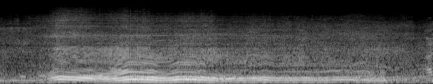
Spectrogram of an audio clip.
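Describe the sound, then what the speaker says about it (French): Motocross race bike at an MXGP round in Agueda, Portugal, its engine screaming at high revs with a rising and falling pitch as it passes, loud and sustained for about four seconds without talk. "Écoutez la moto gueuler."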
